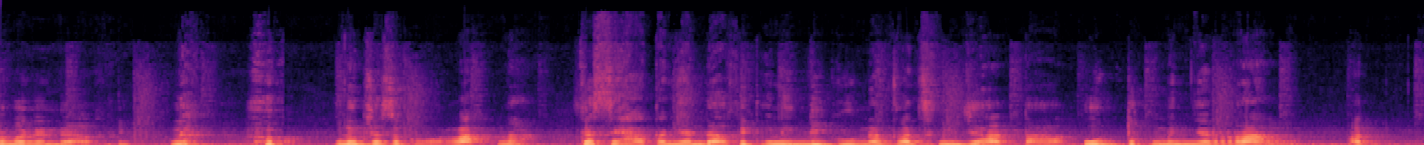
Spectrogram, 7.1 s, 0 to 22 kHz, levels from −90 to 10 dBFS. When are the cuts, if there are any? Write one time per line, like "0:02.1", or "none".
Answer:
0:01.4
